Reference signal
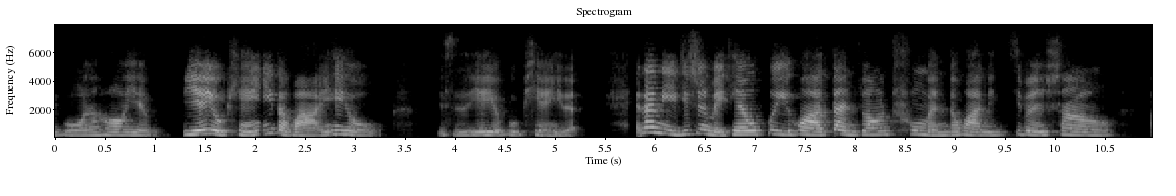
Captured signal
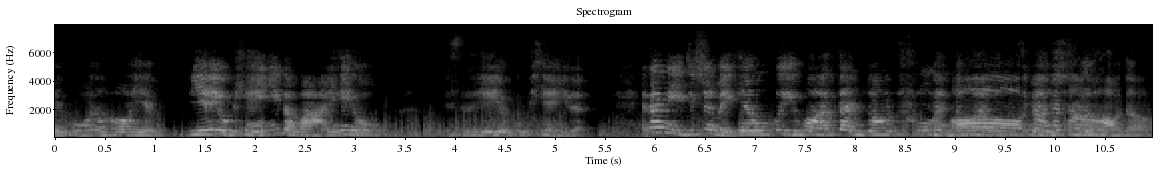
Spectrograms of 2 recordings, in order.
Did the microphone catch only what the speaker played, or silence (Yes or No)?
No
